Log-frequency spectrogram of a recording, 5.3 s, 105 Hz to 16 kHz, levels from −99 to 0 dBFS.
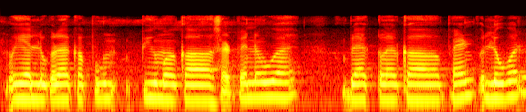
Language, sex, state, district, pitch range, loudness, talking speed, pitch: Hindi, female, Uttar Pradesh, Budaun, 185-200 Hz, -20 LUFS, 205 wpm, 185 Hz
